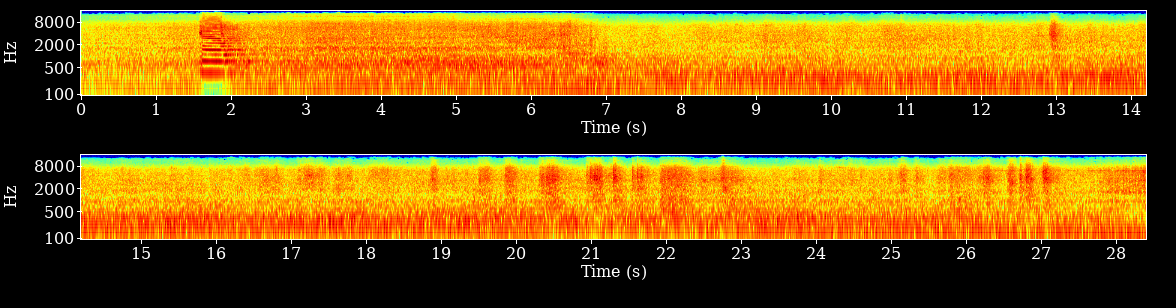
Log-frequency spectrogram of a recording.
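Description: A locomotive horn gives one short blast about two seconds in. A freight train of tank wagons then rolls past close by with a steady rumble of wheels on rail, and many sharp clacks from about halfway through as the wheels cross rail joints.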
